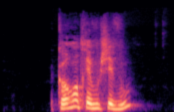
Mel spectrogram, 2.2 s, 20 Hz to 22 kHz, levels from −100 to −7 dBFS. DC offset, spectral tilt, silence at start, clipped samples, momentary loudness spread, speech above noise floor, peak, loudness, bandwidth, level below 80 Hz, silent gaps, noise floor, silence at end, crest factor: under 0.1%; -7.5 dB/octave; 0.7 s; under 0.1%; 9 LU; 67 dB; -4 dBFS; -18 LUFS; 11.5 kHz; -58 dBFS; none; -83 dBFS; 0.55 s; 16 dB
